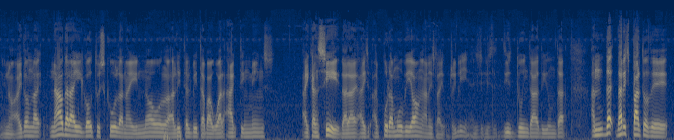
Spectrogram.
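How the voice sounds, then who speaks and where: A man from Spain with a Spanish accent, talking as a guest in casual chat, halting and restarting as he searches for words. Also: on the low side, smooth.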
